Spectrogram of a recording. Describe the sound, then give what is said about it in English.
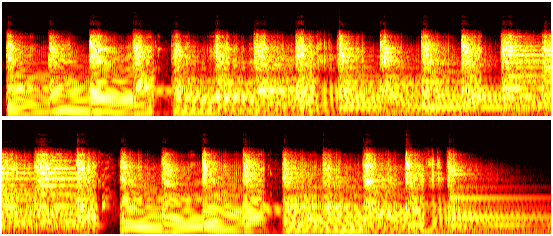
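Bright electric guitar strums chords in steady eighth notes, played on a single-coil bridge pickup straight into an amp; many loud, even strums run without pause, with no voices. “It's this very bright and empty eighth note strum of the chords. It goes like this.”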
